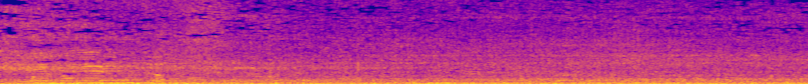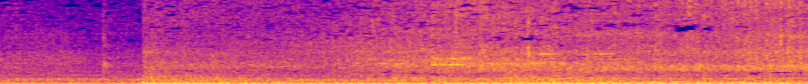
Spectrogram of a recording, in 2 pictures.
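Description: Street noise with motor vehicle engines running. About halfway through the sound changes suddenly and a louder engine runs close by, steady and low with a fine regular pulse.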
